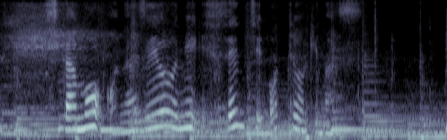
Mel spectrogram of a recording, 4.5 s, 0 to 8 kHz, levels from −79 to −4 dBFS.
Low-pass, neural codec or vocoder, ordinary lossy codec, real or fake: none; codec, 16 kHz, 6 kbps, DAC; none; fake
